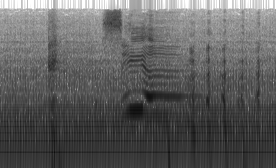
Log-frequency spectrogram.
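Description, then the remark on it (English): A boat engine drones steadily throughout as the boat crosses a river, a constant low hum with a brief burst of voices rising over it midway. “This is a boat.”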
